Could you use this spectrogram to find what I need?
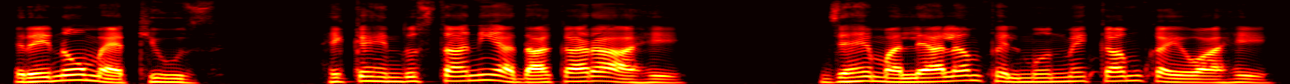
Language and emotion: Sindhi, neutral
